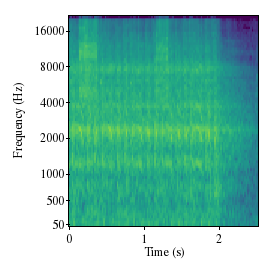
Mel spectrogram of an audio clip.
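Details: Suzuki GSX-R750 project bike with starter fluid as a last try and a new ignition key fitted: the starter churns evenly for about two seconds, then winds down without catching; crank, no start. Missing spark is suspected.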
